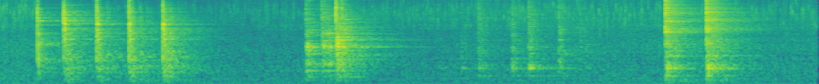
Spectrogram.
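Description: A cooking utensil clicking and scraping against a frying pan as simmering cream sauce is spooned over hamburg steaks: a quick run of clicks in the first second, another short burst halfway, and two loud knocks near the end.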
